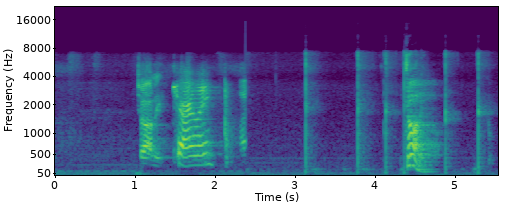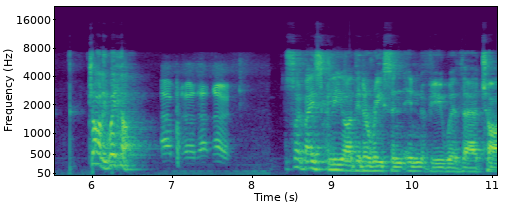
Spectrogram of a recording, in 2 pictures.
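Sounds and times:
finger snaps: 3.1 - 6.0.

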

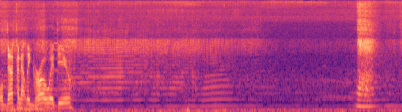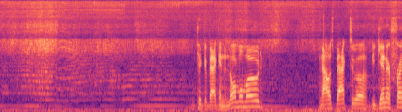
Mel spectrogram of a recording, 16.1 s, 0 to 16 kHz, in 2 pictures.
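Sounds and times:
rc helicopter motor and rotor whine: 0.0 - 16.0.

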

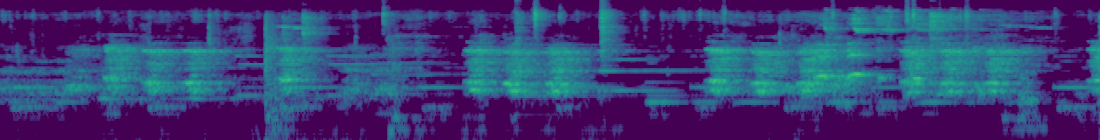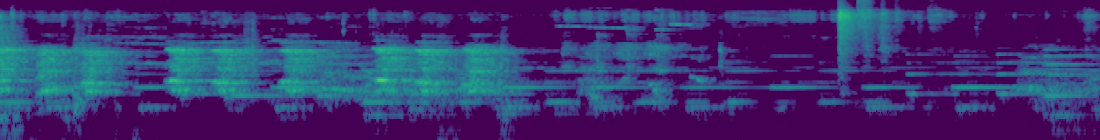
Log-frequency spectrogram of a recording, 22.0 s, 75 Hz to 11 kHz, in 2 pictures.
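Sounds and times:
dogs barking: 0.0 - 18.2, 21.0 - 22.0
music: 0.0 - 22.0.

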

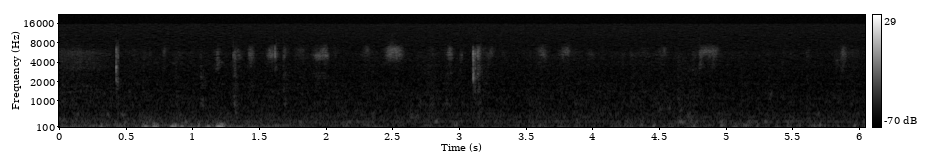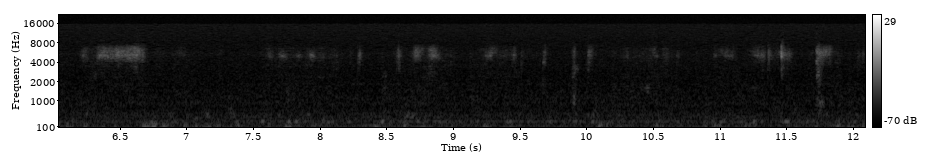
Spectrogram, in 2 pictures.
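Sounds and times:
stylus scratching on tablet: 0.8 - 5.0, 5.7 - 6.8, 7.5 - 12.0.

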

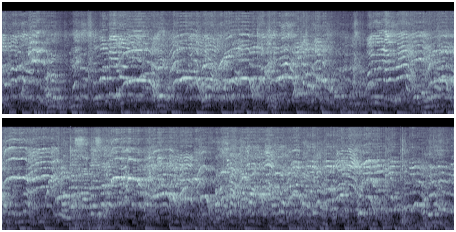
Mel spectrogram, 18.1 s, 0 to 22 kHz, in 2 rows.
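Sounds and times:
children shouting and squealing: 0.0 - 18.0.

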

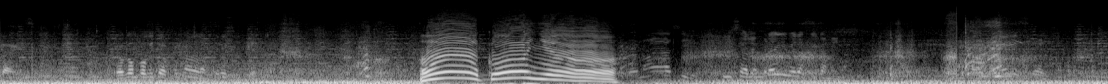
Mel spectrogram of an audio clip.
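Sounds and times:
indistinct voices talking: 0.0 - 11.0
steady low rumble: 0.2 - 4.8, 6.3 - 11.0.

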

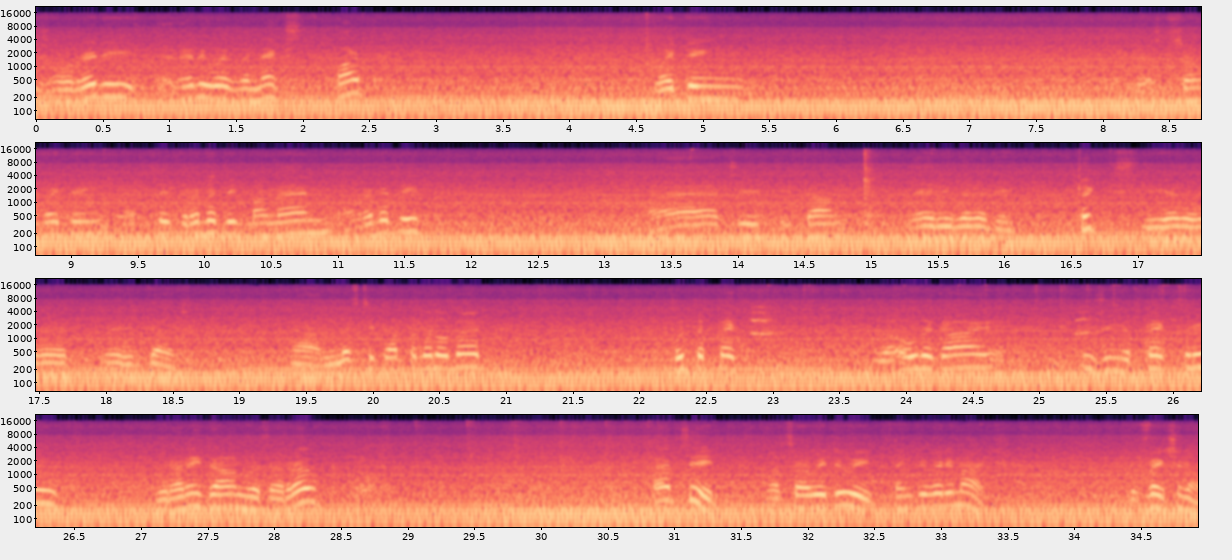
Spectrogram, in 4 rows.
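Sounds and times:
drilling rig engine humming: 0.0 - 34.9.

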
